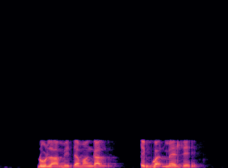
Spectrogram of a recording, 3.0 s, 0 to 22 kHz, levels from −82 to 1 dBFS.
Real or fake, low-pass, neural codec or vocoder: real; 3.6 kHz; none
